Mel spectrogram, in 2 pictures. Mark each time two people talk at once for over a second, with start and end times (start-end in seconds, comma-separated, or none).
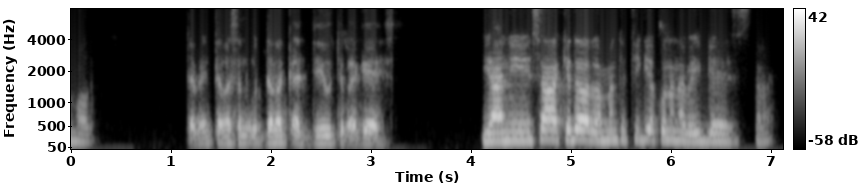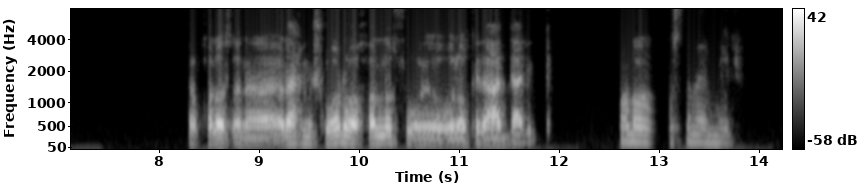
none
